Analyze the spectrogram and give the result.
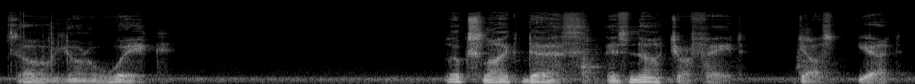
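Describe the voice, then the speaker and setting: Game role: weary old hermit sculptor, sardonic, slow-spoken, deep gravel. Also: male voice, very animated, noisy background, exaggerated voice. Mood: grim, musing. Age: older. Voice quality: gravelly, low. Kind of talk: video game cutscene acting.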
